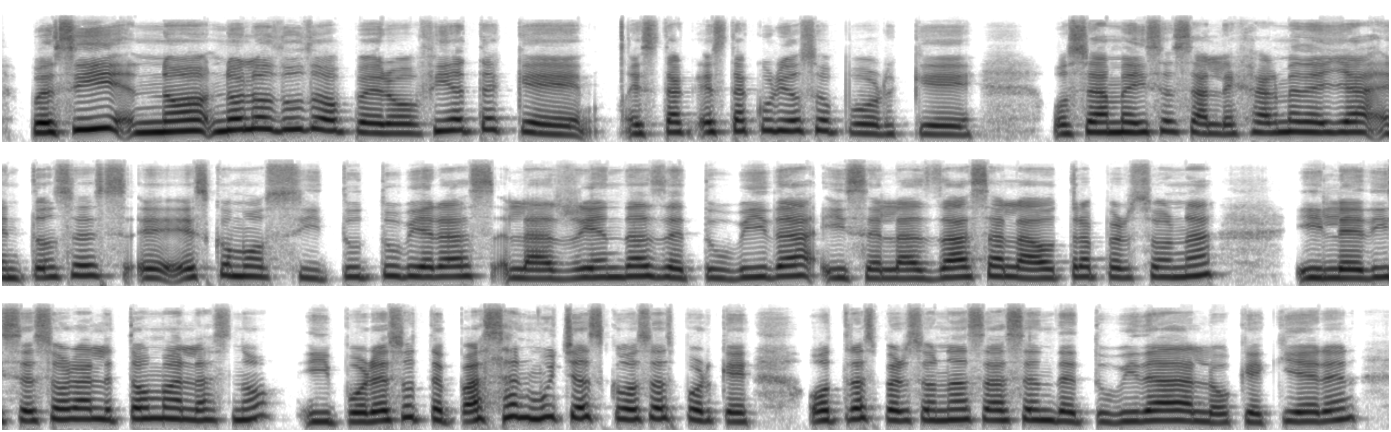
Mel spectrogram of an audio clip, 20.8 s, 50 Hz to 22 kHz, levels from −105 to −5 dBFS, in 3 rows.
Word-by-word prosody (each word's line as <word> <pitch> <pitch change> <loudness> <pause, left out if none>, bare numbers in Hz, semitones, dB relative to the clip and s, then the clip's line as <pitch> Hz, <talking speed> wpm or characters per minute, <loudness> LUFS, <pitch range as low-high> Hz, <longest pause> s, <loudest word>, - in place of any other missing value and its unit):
Pues 255 0 +8
sí, 335 +3 +7
no 275 +3 +5
no 300 +3 +6
lo 340 +1 +4
dudo, 320 -3 +1
pero 240 -2 +2
fíjate 305 +4 -1
que 240 -3 0 0.2
está 230 +4 -2
está 270 +2 -1
curioso 295 0 -1
porque, 220 -4 -3 0.3
o 225 - -4
sea, 260 +3 +2
me 260 0 +4
dices: 270 +2 -2
"Alejarme 250 +3 -1
de 265 - +3
ella", 260 -1 0
entonces, 245 +5 -3
e 225 0 -2
es 240 +2 -2
como 265 -1 -1
si 230 -4 -11
tú 250 +5 -7
tuvieras 260 +1 -2
las 210 -2 -2
riendas 245 +3 0
de 235 -2 +1
tu 220 -1 -9
vida 250 +5 -1
y 225 +1 -6
se 215 +1 -4
las 210 -1 -3
das 245 +3 +1
a 260 - +2
la 225 -4 +1
otra 250 +3 -3
persona 245 +4 -3 0.4
y 225 +2 -2
le 220 -1 +2
dices: 245 +3 -1
"Órale, 290 0 +3
tómalas, 285 -1 0
¿no?", 305 +7 -2
y 230 +1 -4
por 230 +2 +2
eso 265 +7 +2
te 275 -2 0
pasan 275 +9 +2
muchas 320 +1 +1
cosas, 295 0 +1
porque 250 -5 -1 0.3
otras 280 +4 0
personas 265 +1 0
hacen 265 0 +1
de 240 -2 +1
tu 225 -1 -9
vida 255 +2 +3
lo 215 -3 -3
que 220 -1 -3
quieren. 245 +6 -1
255 Hz, 180 wpm, -21 LUFS, 230-275 Hz, 0.4 s, Pues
